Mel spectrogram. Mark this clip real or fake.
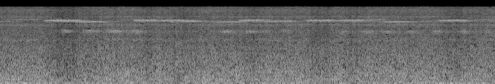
real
